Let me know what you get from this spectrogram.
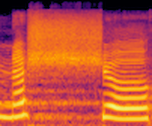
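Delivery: "nasya" with a long sh; wrong shin sound. Shown as a demonstration. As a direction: misread "nasya" slowly with a hushing sh. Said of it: "Bukan juga".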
